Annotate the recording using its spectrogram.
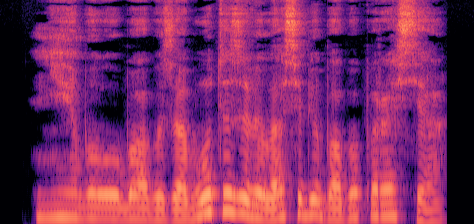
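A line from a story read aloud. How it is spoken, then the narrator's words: Muttering. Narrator (Russian): пробормотала я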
